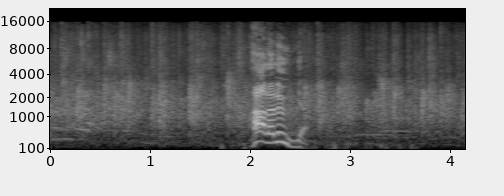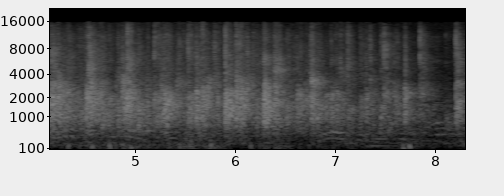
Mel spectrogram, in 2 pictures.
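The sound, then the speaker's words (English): A crowd claps hands unto the Lord steadily throughout, a dense, even patter of many hands at moderate volume, while a voice briefly calls out over it partway through. “Let's clap our hands unto the Lord and magnify him just for a moment.”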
